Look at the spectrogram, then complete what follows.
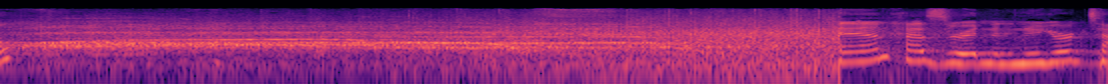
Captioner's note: cheering and Applause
